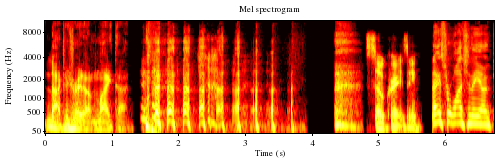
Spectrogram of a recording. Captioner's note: laugh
